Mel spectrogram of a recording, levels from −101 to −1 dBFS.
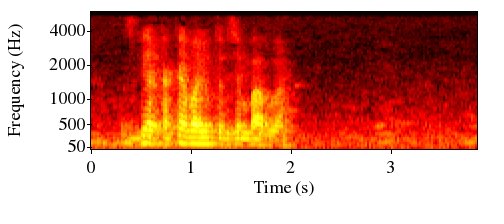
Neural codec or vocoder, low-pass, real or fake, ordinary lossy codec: none; 5.4 kHz; real; MP3, 32 kbps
